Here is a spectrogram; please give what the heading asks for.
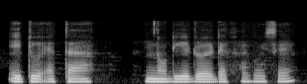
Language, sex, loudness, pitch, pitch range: Assamese, male, -17 LUFS, 130 Hz, 125-135 Hz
